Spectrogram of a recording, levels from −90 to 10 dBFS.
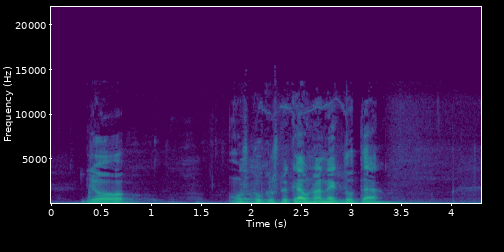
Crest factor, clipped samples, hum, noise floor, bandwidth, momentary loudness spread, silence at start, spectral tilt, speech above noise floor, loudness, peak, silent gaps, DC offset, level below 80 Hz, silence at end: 20 dB; under 0.1%; none; -56 dBFS; 13 kHz; 19 LU; 0.2 s; -6 dB/octave; 26 dB; -31 LUFS; -12 dBFS; none; under 0.1%; -54 dBFS; 0.35 s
